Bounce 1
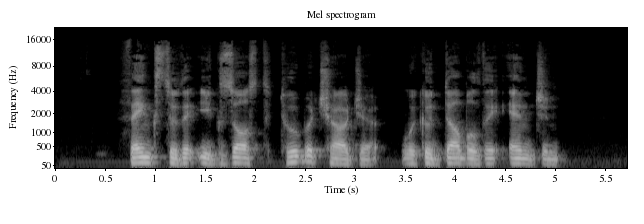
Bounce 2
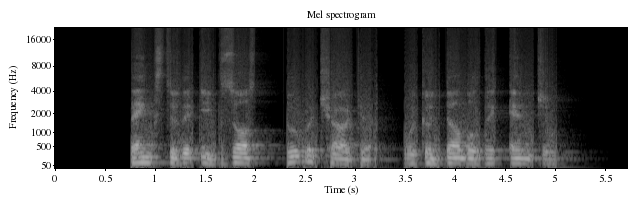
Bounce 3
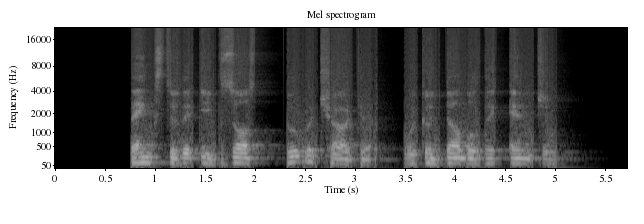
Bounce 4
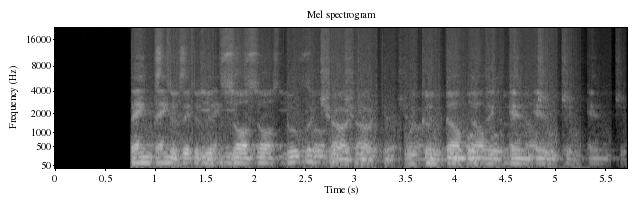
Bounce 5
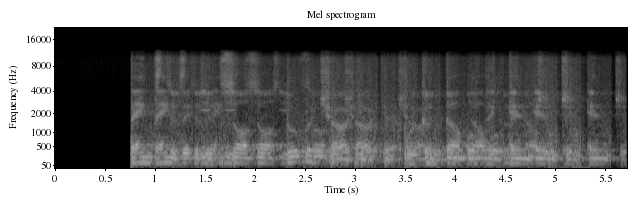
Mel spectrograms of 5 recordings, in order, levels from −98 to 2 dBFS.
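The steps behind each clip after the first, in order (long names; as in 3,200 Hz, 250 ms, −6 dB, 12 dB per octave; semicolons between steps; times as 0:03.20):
multi-voice chorus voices 4, 0.46 Hz, delay 13 ms, depth 3.9 ms; centre clipping without the shift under −41.5 dBFS; four-comb reverb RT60 0.81 s, combs from 31 ms, DRR 15.5 dB; level −3.5 dB
high-shelf EQ 5,400 Hz +10.5 dB
multi-tap delay 239/266/778 ms −4/−14/−12.5 dB; level +6.5 dB
downsampling to 22,050 Hz; downward compressor 4 to 1, threshold −40 dBFS, peak gain reduction 15 dB; low-shelf EQ 130 Hz −7 dB; level +4 dB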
